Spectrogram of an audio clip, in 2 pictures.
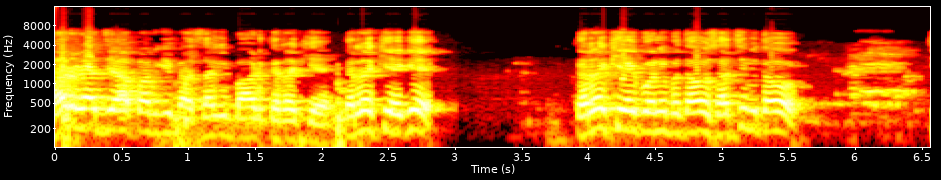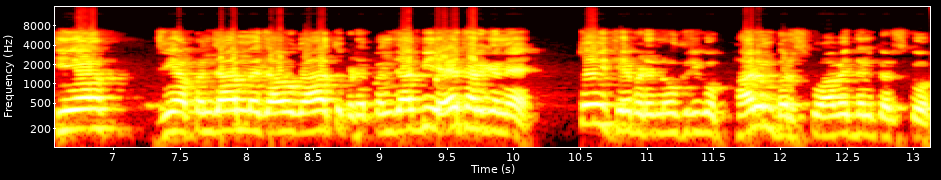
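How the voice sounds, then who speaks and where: A man speaks in a high pitch with ordinary pitch variation. His pace is moderate. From Rajasthan. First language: Rajasthani (speaking Hindi). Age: 60s. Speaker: language activist and local news reporter. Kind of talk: address to college students. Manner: animated.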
